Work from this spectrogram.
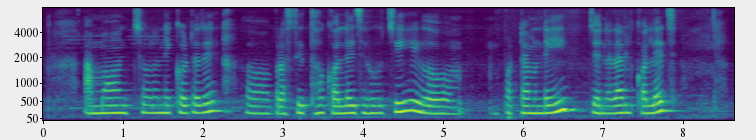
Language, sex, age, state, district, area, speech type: Odia, female, 18-30, Odisha, Kendrapara, urban, spontaneous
